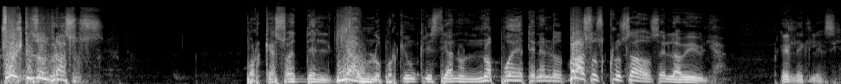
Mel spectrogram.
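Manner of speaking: put-on ghostly, otherworldly voice. Recalling a woman who approached during prayer, retelling a ghostly voice. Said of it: "con una voz así como de ultratumba".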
